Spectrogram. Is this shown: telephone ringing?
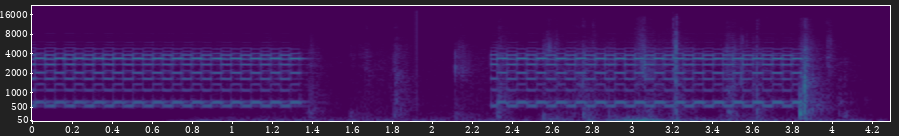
yes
